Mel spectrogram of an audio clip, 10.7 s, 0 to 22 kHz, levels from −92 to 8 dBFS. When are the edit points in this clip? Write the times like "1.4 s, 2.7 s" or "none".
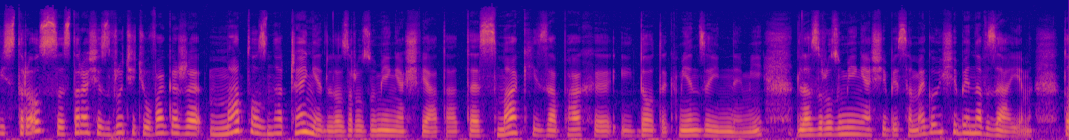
none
